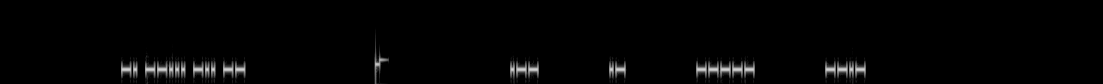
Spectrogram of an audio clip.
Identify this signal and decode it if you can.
Morse code, heard as a keyed tone, about 43 wpm, spaced as for 17 wpm, 700 Hz. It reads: N7DM WA0Q
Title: USA Call Signs - 4 Characters - 8x Character Spacing - 40wpm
